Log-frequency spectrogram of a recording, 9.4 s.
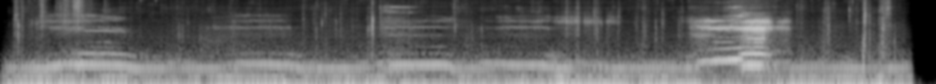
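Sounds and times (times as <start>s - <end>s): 
cow turning on a farm: 0.0s - 9.2s.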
